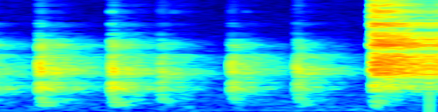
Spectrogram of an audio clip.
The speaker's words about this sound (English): Great heavens! That was a revolver shot!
